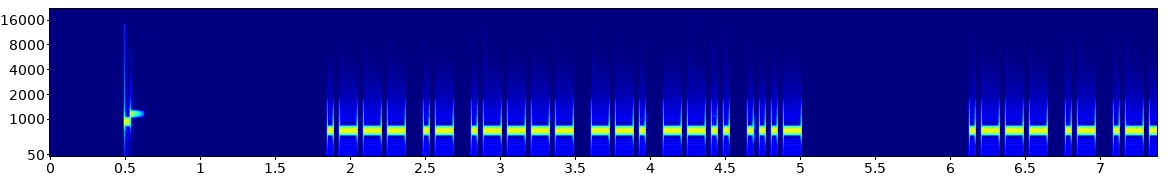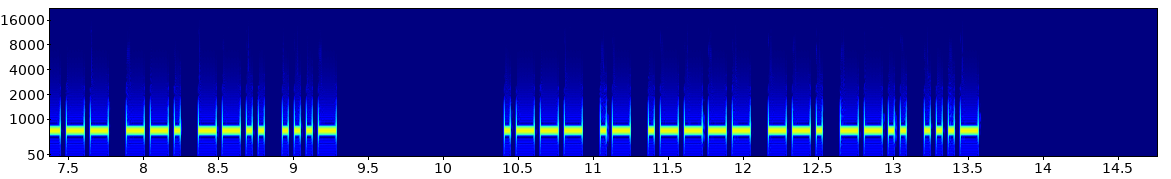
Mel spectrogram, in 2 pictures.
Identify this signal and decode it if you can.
Morse code, heard as a keyed tone, about 28 wpm, 700 Hz. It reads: JA1GZV JA1GZV JA1GZV
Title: Call Signs Repeated 2x - 30wpm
